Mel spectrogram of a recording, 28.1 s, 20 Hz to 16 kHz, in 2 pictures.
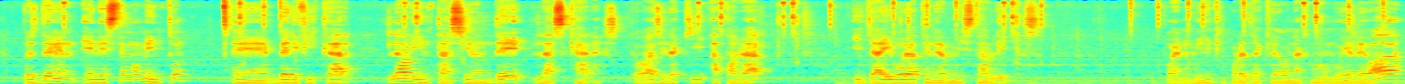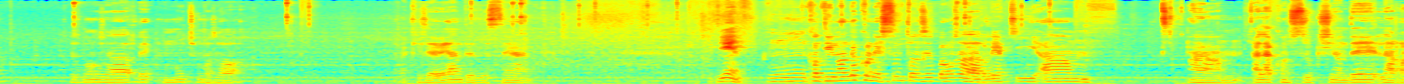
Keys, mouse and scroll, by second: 0.6-2.4 drag, 2.6 middle click, 4.0-7.5 drag, 7.8 click, 8.3-8.9 middle drag, 8.9 scroll down 1, 9.2-9.6 middle drag, 10.0 click, 10.4-11.3 middle drag, 11.6-11.9 middle drag, 12.0-12.4 middle drag, 13.0 click, 13.5-14.0 middle drag, 14.8-16.9 drag, 17.1-18.7 middle drag, 19.1 click, 19.5-20.0 scroll down 2, 19.8 middle drag, 20.1-20.5 scroll up 2, 20.5-20.8 middle drag, 21.2-21.6 shift+middle drag, 22.4 middle drag, 22.9 shift+middle drag, 23.6 click, 24.2 middle click.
